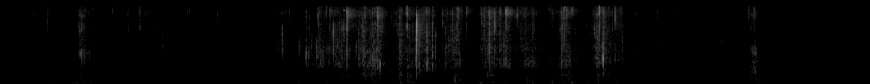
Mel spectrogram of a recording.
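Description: Foam beads crackle and crunch as hands squeeze them.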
